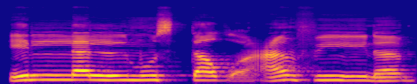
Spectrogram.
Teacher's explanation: تا کو ضاد کے سامنے آئیں گے، ضاد کو موٹا ادا کریں گے، فا کو یا کے سامنے آئیں گے، یا مد کے درمیان کھینچیں گے۔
